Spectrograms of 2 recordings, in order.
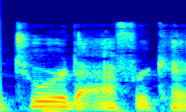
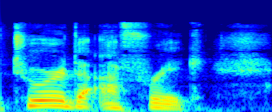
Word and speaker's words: Tour d'Afrique: And of course, I mispronounced it. I called it the Tour d'Afrique. It's the Tour d'Afrique.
